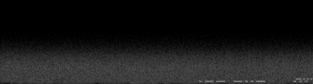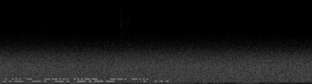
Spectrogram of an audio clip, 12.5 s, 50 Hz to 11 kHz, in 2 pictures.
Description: Morse code, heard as two keyed tones, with radio static. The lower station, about 21 wpm, 430 Hz: WX SUNNY ES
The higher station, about 33 wpm, 720 Hz: BEST 73 GB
